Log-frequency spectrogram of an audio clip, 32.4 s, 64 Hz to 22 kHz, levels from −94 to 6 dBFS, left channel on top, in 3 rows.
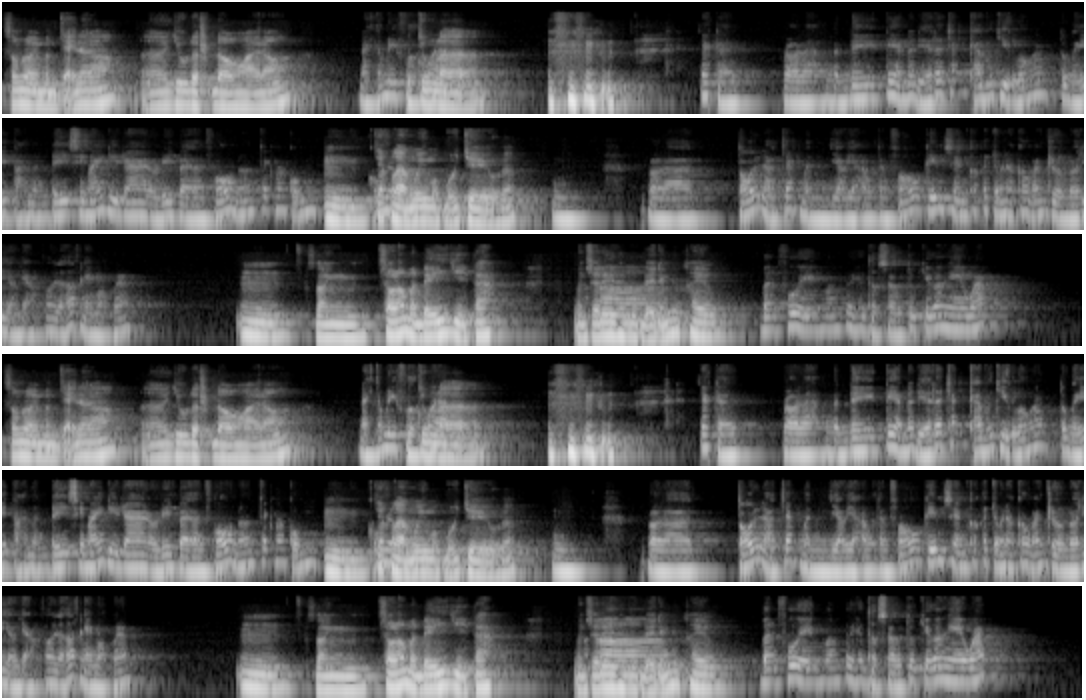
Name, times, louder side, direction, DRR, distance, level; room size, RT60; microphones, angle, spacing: voice 1, 0.1-2.9 4.2-4.8 5.5-6.2 14.0-16.0 24.0-24.5 24.8-26.6 27.4-28.8, equal, 10° left, 9 dB, 0.6 m, -19 dB
voice 2, 3.6-4.5 7.0-7.4 7.8-14.0 14.5-15.1 16.3-17.0 17.3-17.8 18.2-23.0 27.6-28.4 29.2-31.5, right 3 dB, 70° right, 10 dB, 0.8 m, -27 dB
28.5 x 17.0 x 2.2 m, 1.2 s
head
